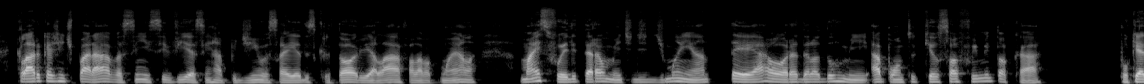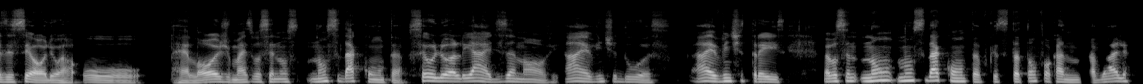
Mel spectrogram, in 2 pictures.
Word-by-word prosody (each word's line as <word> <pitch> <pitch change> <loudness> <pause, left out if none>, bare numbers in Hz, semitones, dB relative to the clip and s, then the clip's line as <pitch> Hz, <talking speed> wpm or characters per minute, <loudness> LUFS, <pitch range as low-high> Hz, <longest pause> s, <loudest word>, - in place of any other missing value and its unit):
Claro 135 +3 +5
que 150 - -2
a - - +2
gente 145 +1 -5
parava, 130 -3 +2
assim, 105 +3 -6
e 110 - -4
se 110 0 -8
via, 110 +2 -1
assim, 100 +1 -7
rapidinho. 95 +1 -5
Eu - - -5
saía 100 +1 0
do 100 - -7
escritório, 100 +2 0
ia 90 -3 +2
lá, 105 +4 +2
falava 95 -2 -2
com 90 +1 -7
ela. 105 +1 -2 0.4
Mas 155 +9 +2
foi 115 -6 +1
literalmente 120 -3 0
de 110 0 -8
de 105 -1 -11
manhã 120 -5 -1 0.2
até 115 -2 +4
a 140 +4 +1
hora 115 -1 +3
dela 120 0 -1
dormir. 120 -6 -2
A 120 +2 +4
ponto 110 0 -4
que 125 - -2
eu 120 - -1
só 125 +4 0
fui 130 +1 -7
me 150 +2 -3
tocar - - -2 0.8
porque, 105 +1 +1
às 120 -2 +5
vezes, 110 -1 -1
você - - +4
olha 100 -1 +4
a 90 0 -4
o 95 -6 -2 0.3
relógio, 100 +6 +2
mas 105 +1 +1
você 120 -1 -2
não 125 0 -2
se 120 - -11
não 135 +4 0
se 155 0 -7
dá 140 +1 +5
conta. 105 - -3
Você 170 - -2
olhou 155 -3 +5
ali, 140 +2 +3
ah, 150 -4 +2
é - - -1
19h, 115 -6 -4
ah, 145 +4 0
é 135 - +1
22h, 120 -7 -6 0.2
ah, 150 +4 +2
é - - +6
23h, 135 -6 0 0.4
mas 135 - +4
você 150 +2 +2
não 170 +6 +5
não 175 +2 +4
se 185 0 -6
dá 175 0 +9
conta. 145 -7 +1
Porque 115 - -10
você - - -11
tá 125 - +3
tão 150 +4 -2
focado 125 -6 0
no 105 0 -3
trabalho, 135 +9 0
115 Hz, 210 wpm, -24 LUFS, 105-140 Hz, 0.8 s, dá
